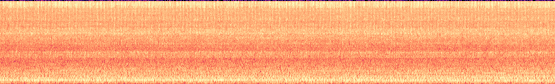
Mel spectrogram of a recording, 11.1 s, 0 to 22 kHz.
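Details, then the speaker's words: RV/motorhome driving from dash view, cruising and accelerating up to about 55 mph after mechanic repairs: steady deep engine drone with a rough raspy low rumble from an exhaust leak, still present after the repairs. "You know, when you have music and stuff, you tend to be a little bit more relaxed than when you're driving around and you hear the exhaust leaking, which is what we hear right now."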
